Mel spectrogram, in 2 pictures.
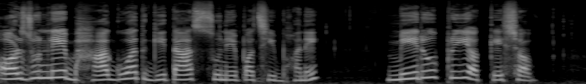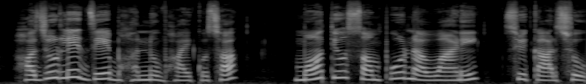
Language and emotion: Nepali, neutral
